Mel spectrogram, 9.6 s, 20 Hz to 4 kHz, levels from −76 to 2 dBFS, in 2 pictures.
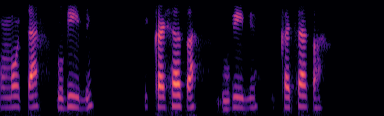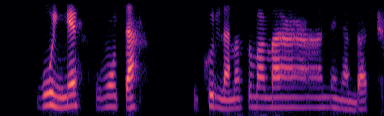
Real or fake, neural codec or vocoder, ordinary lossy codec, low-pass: fake; codec, 16 kHz, 0.8 kbps, ZipCodec; none; 3.6 kHz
